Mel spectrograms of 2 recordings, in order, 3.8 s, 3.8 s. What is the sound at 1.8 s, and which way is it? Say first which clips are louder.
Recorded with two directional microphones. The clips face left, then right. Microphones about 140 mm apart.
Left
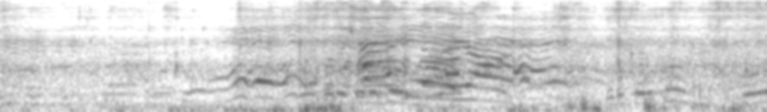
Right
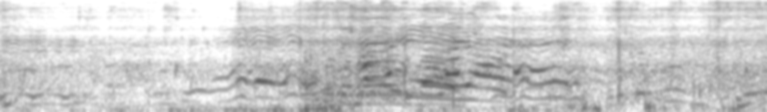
Chatter: right 3 dB; 20° right (ahead or behind).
